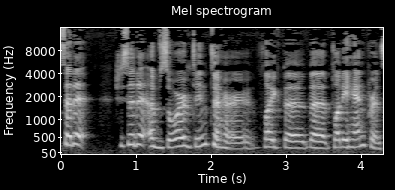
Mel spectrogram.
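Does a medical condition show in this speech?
No.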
